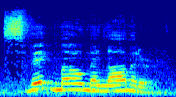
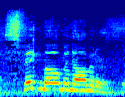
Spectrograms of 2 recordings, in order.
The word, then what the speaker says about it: sphygmomanometer: So everyone focus, sphygmomanometer. One more time, sphygmomanometer.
